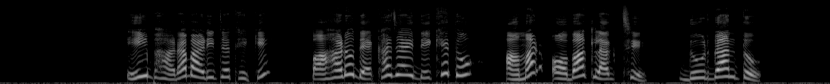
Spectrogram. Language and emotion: Bengali, surprised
